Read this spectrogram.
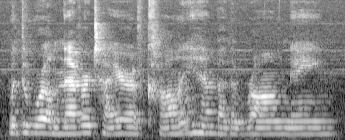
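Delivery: ordinary delivery, nothing marked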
